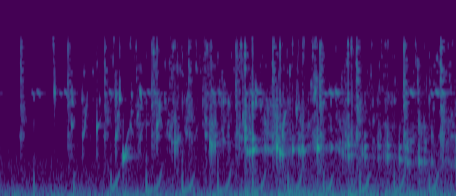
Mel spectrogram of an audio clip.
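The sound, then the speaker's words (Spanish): Water is poured in a kitchen to wash a girl's hands, splashing steadily for a few seconds with small bubbly drips and trickles, fairly quiet. No one speaks. “Aquí tienes mis manos. Vale. Te las voy a limpiar. Bueno, venga. Un poco de agua.”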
